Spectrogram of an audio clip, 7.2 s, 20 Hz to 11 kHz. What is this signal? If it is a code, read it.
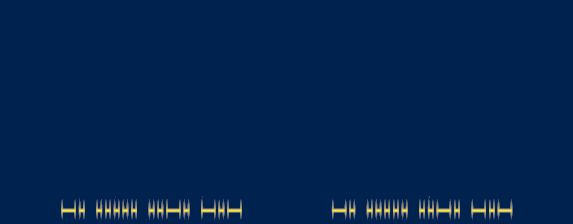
Morse code, heard as a keyed tone, about 22 wpm, 700 Hz. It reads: N5FK N5FK
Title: USA Call Signs - 4 Characters - Repeated 2x - 22wpm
